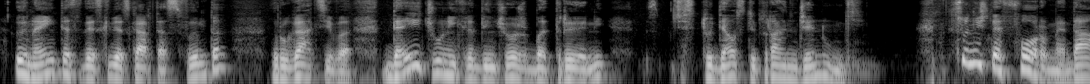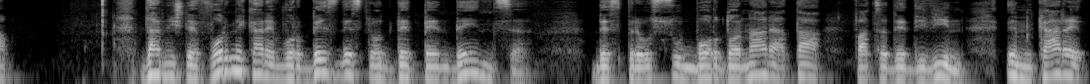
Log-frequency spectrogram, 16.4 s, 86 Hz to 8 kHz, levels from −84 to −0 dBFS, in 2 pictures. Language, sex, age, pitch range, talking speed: Romanian, male, 30-49, 110-150 Hz, 135 wpm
